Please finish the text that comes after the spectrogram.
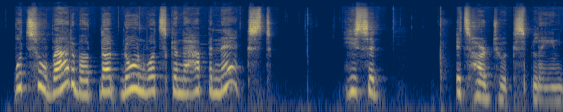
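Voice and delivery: ordinary delivery, nothing marked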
